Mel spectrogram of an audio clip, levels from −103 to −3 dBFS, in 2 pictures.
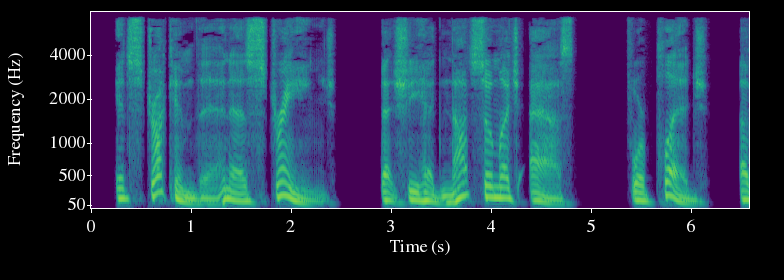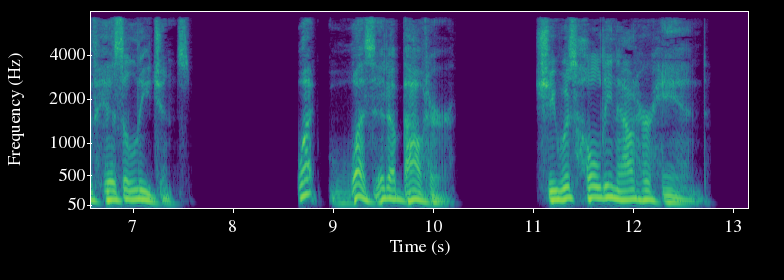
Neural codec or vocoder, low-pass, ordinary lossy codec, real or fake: none; 7.2 kHz; MP3, 48 kbps; real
